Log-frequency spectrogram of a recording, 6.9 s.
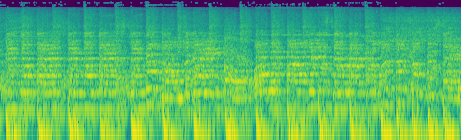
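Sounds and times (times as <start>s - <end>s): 
choppy jingle bell: 0.0s - 6.8s.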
